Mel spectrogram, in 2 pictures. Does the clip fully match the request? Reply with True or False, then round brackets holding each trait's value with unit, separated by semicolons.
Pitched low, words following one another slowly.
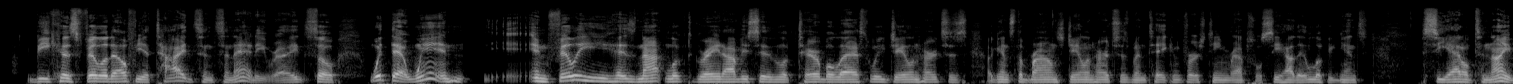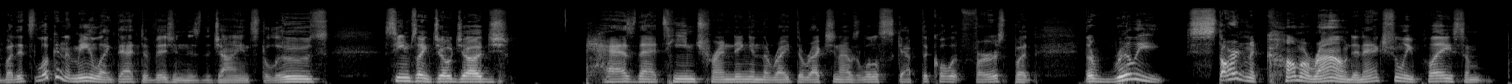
False (120 Hz; 170 wpm)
